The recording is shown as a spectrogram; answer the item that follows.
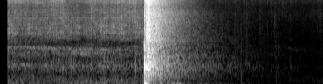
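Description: A single sharp explosion about a second in, the loudest sound here, dying away over about half a second after a steady hiss: a piece of sodium metal blowing up in water.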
